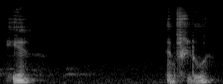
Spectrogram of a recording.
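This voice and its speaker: A man playing a grave, experienced police detective in a radio drama, speaking in a measured, careful, sombre way. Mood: careful, restrained. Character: grave, experienced police detective who delivers death notices. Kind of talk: literary radio drama narration and dialogue.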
